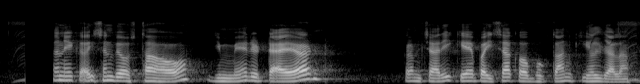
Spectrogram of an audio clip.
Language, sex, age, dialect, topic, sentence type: Bhojpuri, male, 25-30, Western, banking, statement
